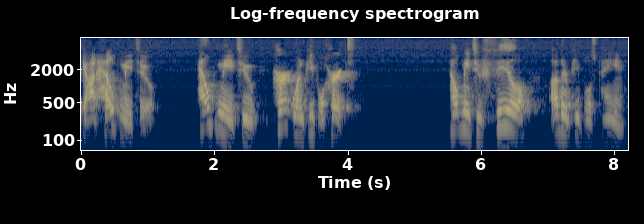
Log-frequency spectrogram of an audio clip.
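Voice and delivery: slow pleading prayer; earnest prayer. Shown as a demonstration. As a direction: pray it slowly from the heart. Modelling a heartfelt prayer.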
